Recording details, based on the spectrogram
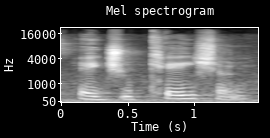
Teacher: that particular word has its emphasis on the third syllable counting from the beginning of the word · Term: penultimate syllable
